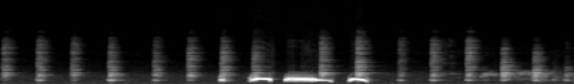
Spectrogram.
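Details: Spotted dove call played as a lure for other doves, thúc gù and gáy gọi styles: steady short nasal notes repeated roughly twice a second, broken mid-way by a loud three-note low coo with a drawn-out falling middle note.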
